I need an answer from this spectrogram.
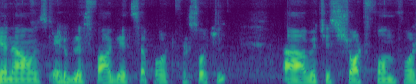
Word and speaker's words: SOCI: are going to be talking about Sochi correct that's how you pronounce it correct perfect so um we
